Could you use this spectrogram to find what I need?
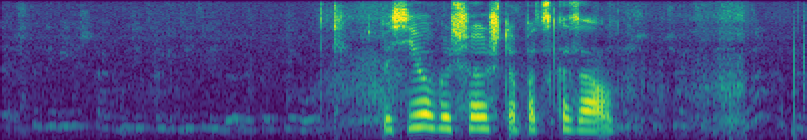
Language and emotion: Russian, neutral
